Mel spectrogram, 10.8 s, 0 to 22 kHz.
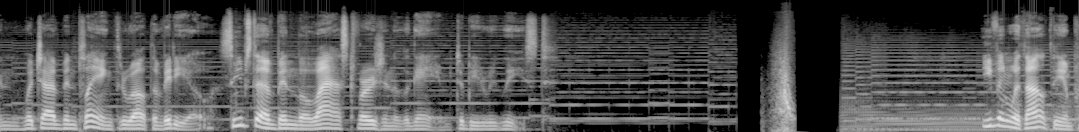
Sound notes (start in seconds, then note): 7.7 whoosh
